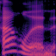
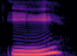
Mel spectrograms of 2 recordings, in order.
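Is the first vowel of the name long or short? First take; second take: short; long. First: The first vowel is short, as in 'bed'. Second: The first vowel is long, as in 'see'. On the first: The speaker calls it wrong. "some people will say her name is Ellen" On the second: The speaker calls it right. "it's pronounced with a long vowel sound"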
